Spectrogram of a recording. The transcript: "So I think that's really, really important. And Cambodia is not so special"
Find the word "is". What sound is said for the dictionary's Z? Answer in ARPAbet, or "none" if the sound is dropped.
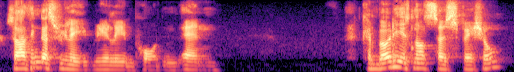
Z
